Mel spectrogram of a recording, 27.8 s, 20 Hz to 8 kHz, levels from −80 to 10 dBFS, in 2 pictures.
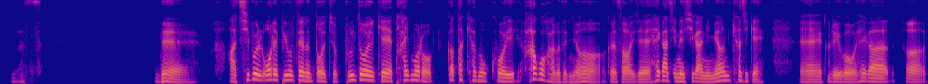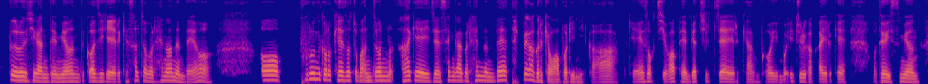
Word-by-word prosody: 맞습 120 -3 -7 1.7
네. 110 -8 0 0.6
아 - - 0
집을 185 -1 +5
오래 180 +1 +5
비울 170 0 +1
때는 155 -3 +3
또 130 - +2
저 120 0 -6
불도 170 +2 +4
이렇게 145 -3 +3
타이머로 170 +2 +1 0.2
껐다 - - -1
켜 160 - -4
놓고 140 -3 -1
이 120 - +2
하고 195 -3 +3
가거든요. 105 - -2
그래서 100 -2 0
이제 105 0 0
해가 160 +2 +3
지는 130 -2 +1
시간이면 125 +6 +1
켜지게 135 - -2 0.6
예 100 +1 -1
그리고 - - 0
해가 120 -4 +2 0.3
어 105 -2 0 0.2
뜨는 150 -3 +5
시간 130 -3 +1
되면 120 +1 0
꺼지게 130 -3 +2
이렇게 115 +2 -2
설정을 135 -5 -3
해 150 - -9
놨는데요. 120 -5 -1 0.7
어 170 0 +6 0.3
불은 200 +1 +2
그렇게 170 -3 +1
해서 155 0 +3
좀 - - -4
안전하게 150 0 +2
이제 125 -1 -1
생각을 145 +1 -1
했는데 155 +1 +1
택배가 180 -3 0
그렇게 135 -5 0
와 95 +1 +1
버리니까. 95 -1 -5 0.2
계속 110 +6 -3
집 105 +1 -3
앞에 120 - 0
며칠째 115 -1 0
이렇게 100 -1 -5
한 95 -1 -7
거의 105 -1 -5
뭐 95 - -8
1 125 - -9
주일 125 -1 -2
가까이 105 0 -3
이렇게 105 -1 -5 0.4
뭐 - - -16
되어 125 -1 +2
있으면 110 -1 +1
125 Hz, 300 characters per minute, -27 LUFS, 105-155 Hz, 1.7 s, 어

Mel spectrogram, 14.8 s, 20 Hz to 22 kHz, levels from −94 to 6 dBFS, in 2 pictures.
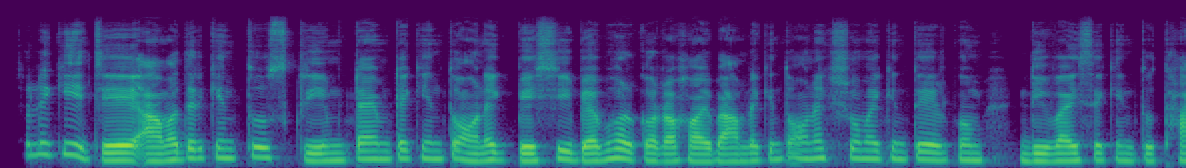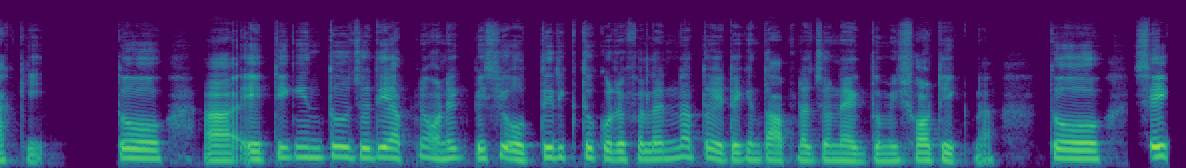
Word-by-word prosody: আসলে 245 +2 -4
কী 260 - -4 0.2
যে 150 - +6 0.3
আমাদের 155 +6 +2
কিন্তু 185 +1 -3 0.2
স্ক্রিন 140 0 -2 0.2
টাইমটা 165 0 0
কিন্তু 170 -1 -4
অনেক 150 +2 +1
বেশি 140 +4 +3
ব্যবহার 165 +5 +4
করা 135 -2 +3
হয় 135 -1 +3
বা, - - +4
আমরা 140 +2 -2
কিন্তু 165 +1 -5
অনেক 180 +1 -2
সময় 175 -3 -1
কিন্তু 165 -2 -5
এরকম 150 0 -2 0.4
ডিভাইসে 145 +2 +1
কিন্তু 140 -1 -4
থাকি। 140 -3 -5 0.5
তো 185 - +3 0.5
আ - - +4 0.3
এটি 160 +4 -4
কিন্তু 200 +1 -1 0.2
যদি 190 +1 +3
আপনি 195 - -13
অনেক 185 +3 -2
বেশি 180 0 -2
অতিরিক্ত 200 +7 -1
করে 165 -2 +2
ফেলেন 165 +1 -1
না - - 0
তো - - -5
এটা 150 - -1
কিন্তু 160 0 -3
আপনার 145 -1 -5
জন্য 150 -1 -2
একদমই 135 +1 -4
সঠিক 150 -2 +1
না। - - -10 0.4
তো - - +2 0.5
সেই 210 +1 +9
155 Hz, 180 wpm, -23 LUFS, 145-180 Hz, 0.5 s, সেই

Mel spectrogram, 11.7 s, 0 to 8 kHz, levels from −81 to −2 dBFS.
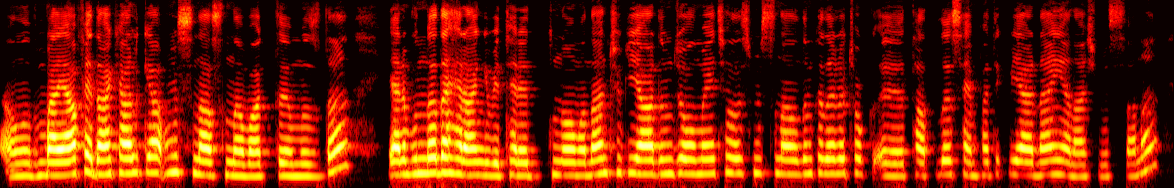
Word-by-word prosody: Anladım, 200 +1 -5
bayağı 210 +2 +9
fedakârlık 235 0 +4
yapmışsın 250 0 0
aslına 210 -2 +1
baktığımızda. 195 - -2 0.4
Yani 220 +1 +5
bunda 240 +1 +2
da 250 -1 +5
herhangi 210 -3 +3
bir 200 0 -4
tereddütün 205 +1 -5
olmadan 210 +2 +1
çünkü 250 +1 -11
yardımcı 230 0 +1
olmaya 230 0 -2
çalışmışsın 240 0 -9
anladığım 230 0 -3
kadarıyla 235 -1 -4
çok, 235 -1 -11
eee, 195 0 -9
tatlı, 215 +2 -6
sempatik 215 0 -10
bir 225 - -12
yerden 210 0 -1
yanaşmış 190 -3 -8
sana. 250 - -10
220 Hz, 140 wpm, -16 LUFS, 205-235 Hz, 0.4 s, bayağı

